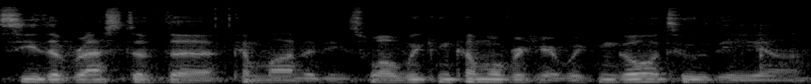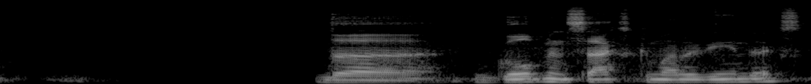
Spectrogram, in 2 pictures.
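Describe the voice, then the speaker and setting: A man with a fairly low pitch speaks at a moderate pace with fairly even intonation. He leaves long, frequent pauses, and the background is quiet. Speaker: trading educator streamer. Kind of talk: live stream market analysis. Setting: live stream. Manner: halting, many fillers and repeats.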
